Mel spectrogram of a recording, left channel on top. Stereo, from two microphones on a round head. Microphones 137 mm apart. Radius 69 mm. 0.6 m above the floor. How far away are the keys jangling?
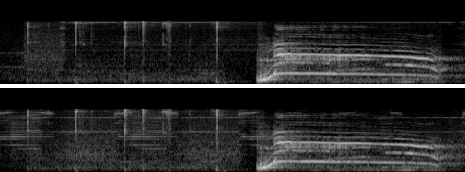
About 0.5 m.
